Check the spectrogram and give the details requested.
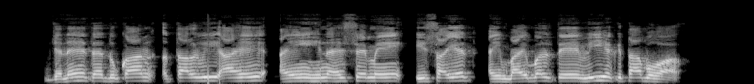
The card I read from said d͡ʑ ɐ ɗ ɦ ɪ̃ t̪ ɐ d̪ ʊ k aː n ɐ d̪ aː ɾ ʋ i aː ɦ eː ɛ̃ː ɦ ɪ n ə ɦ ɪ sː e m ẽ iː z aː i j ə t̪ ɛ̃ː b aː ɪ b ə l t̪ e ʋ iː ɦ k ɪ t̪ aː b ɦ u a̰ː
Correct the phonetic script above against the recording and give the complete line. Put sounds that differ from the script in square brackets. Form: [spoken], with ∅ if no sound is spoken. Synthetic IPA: d͡ʑ ɐ ɗ ɦ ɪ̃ t̪ ɐ d̪ ʊ k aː n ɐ [t̪] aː [l] ʋ i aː ɦ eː ɛ̃ː ɦ ɪ n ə ɦ ɪ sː e m ẽ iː [s] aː i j ə t̪ ɛ̃ː b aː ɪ b ə l t̪ e ʋ iː ɦ k ɪ t̪ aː b ɦ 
